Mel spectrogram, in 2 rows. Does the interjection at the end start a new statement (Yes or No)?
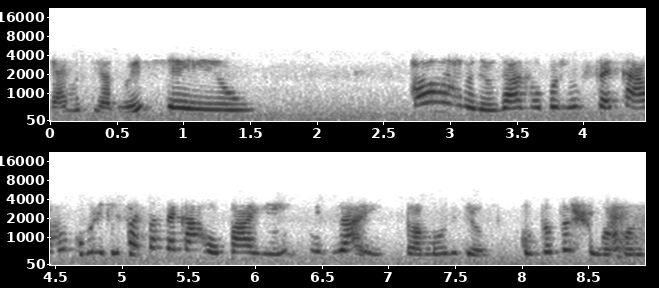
Yes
